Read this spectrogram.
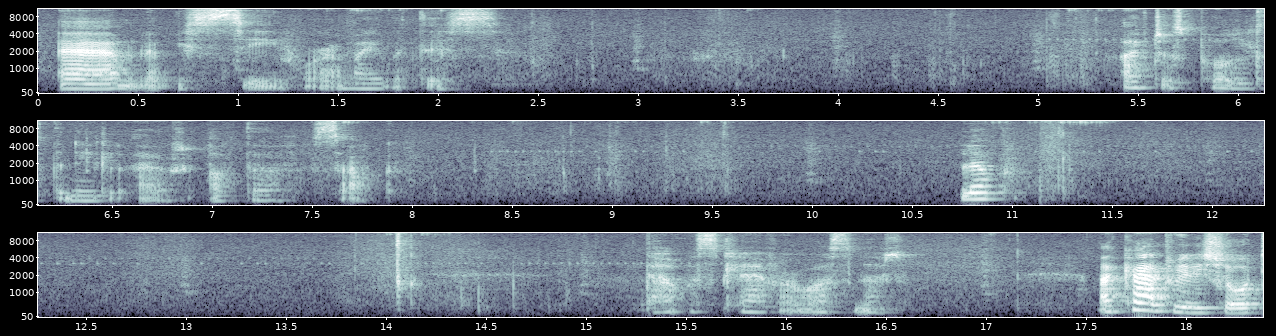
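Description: A middle-aged woman talks calmly and close by, in short bursts with pauses.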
